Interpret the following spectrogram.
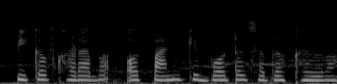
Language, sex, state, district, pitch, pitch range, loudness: Bhojpuri, female, Bihar, Gopalganj, 200 Hz, 195-215 Hz, -37 LUFS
